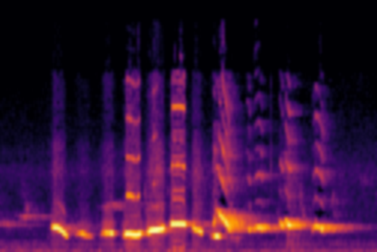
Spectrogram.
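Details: Leafbird singing: a loud run of clear whistled notes sliding up and down, some short and choppy, ending in a long falling whistle, in a quiet setting.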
